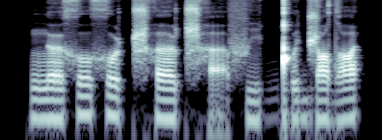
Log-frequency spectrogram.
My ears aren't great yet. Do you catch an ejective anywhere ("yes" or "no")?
yes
